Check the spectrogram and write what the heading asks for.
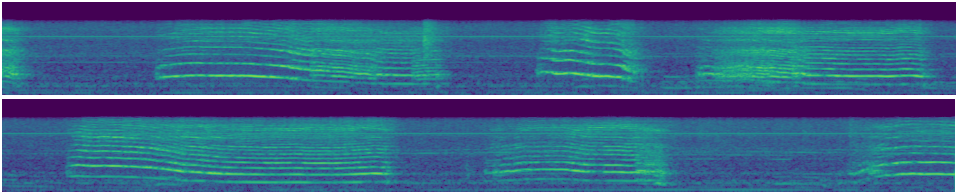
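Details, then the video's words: Female pet dog crying indoors, kept from going to beg at the dinner table while people eat in another room; drawn-out, tonal whines that arch up and then slide down, coming in several long bouts with short quiet gaps. "My dog makes funny noises."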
